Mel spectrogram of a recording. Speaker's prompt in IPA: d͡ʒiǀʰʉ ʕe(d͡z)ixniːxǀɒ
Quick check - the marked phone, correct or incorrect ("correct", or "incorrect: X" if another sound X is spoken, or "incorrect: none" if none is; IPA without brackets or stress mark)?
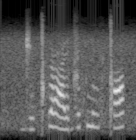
correct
